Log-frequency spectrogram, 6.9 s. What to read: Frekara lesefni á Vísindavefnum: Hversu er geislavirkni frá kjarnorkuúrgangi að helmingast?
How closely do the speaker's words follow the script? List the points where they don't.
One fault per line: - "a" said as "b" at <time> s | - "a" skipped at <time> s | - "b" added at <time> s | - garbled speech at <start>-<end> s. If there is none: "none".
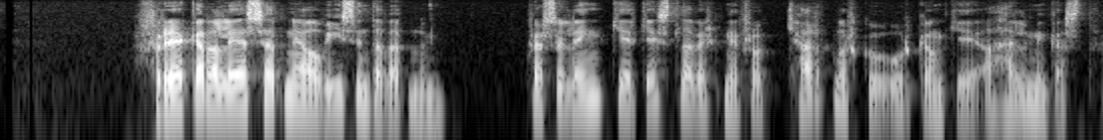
- "lengi" added at 3.6 s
